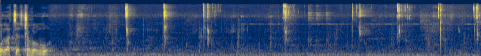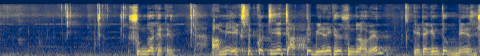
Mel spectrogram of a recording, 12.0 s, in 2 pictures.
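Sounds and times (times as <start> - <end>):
man chewing food: 0.8 - 8.6.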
